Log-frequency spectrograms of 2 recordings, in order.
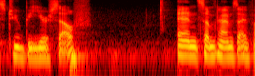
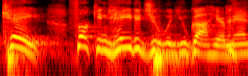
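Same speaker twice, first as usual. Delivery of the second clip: Philly guy impression; 7 semitones higher than usual. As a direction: do a brash Philly fan. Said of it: "I'm just replicating what he delivered".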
